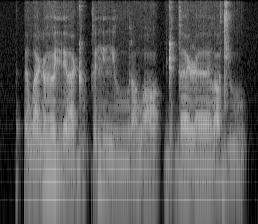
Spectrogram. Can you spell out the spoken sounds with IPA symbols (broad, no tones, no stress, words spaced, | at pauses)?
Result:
ʔə̰wʌ ɳɵːrʲʌːɖṵ kə̰nʲʌnʲuː ɾɔ̰wɔ | ɖə̰ɡəːɭəː lɔ̰dʲṵ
